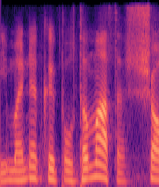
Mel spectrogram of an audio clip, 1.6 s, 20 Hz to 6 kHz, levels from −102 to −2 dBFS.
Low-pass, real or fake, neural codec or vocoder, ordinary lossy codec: 5.4 kHz; fake; codec, 16 kHz, about 1 kbps, DyCAST, with the encoder's durations; Opus, 64 kbps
